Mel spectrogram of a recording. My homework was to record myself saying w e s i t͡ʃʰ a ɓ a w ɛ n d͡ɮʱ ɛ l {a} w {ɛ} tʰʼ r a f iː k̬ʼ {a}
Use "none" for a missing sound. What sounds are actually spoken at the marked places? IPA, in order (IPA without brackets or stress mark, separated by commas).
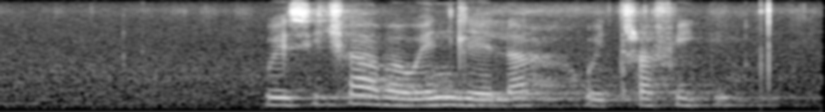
a, ɛ, i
